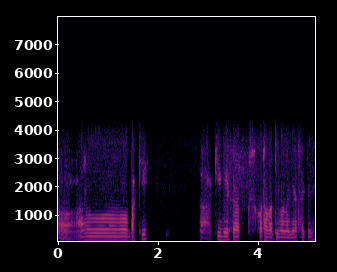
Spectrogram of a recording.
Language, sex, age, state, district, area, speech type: Assamese, male, 30-45, Assam, Goalpara, urban, conversation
